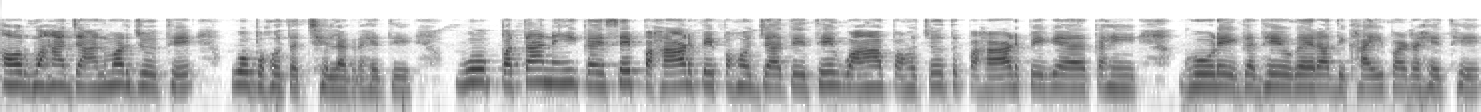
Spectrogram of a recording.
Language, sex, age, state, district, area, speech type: Hindi, female, 45-60, Uttar Pradesh, Lucknow, rural, spontaneous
